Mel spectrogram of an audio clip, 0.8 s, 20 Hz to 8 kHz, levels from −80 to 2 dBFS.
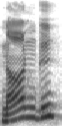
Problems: none marked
